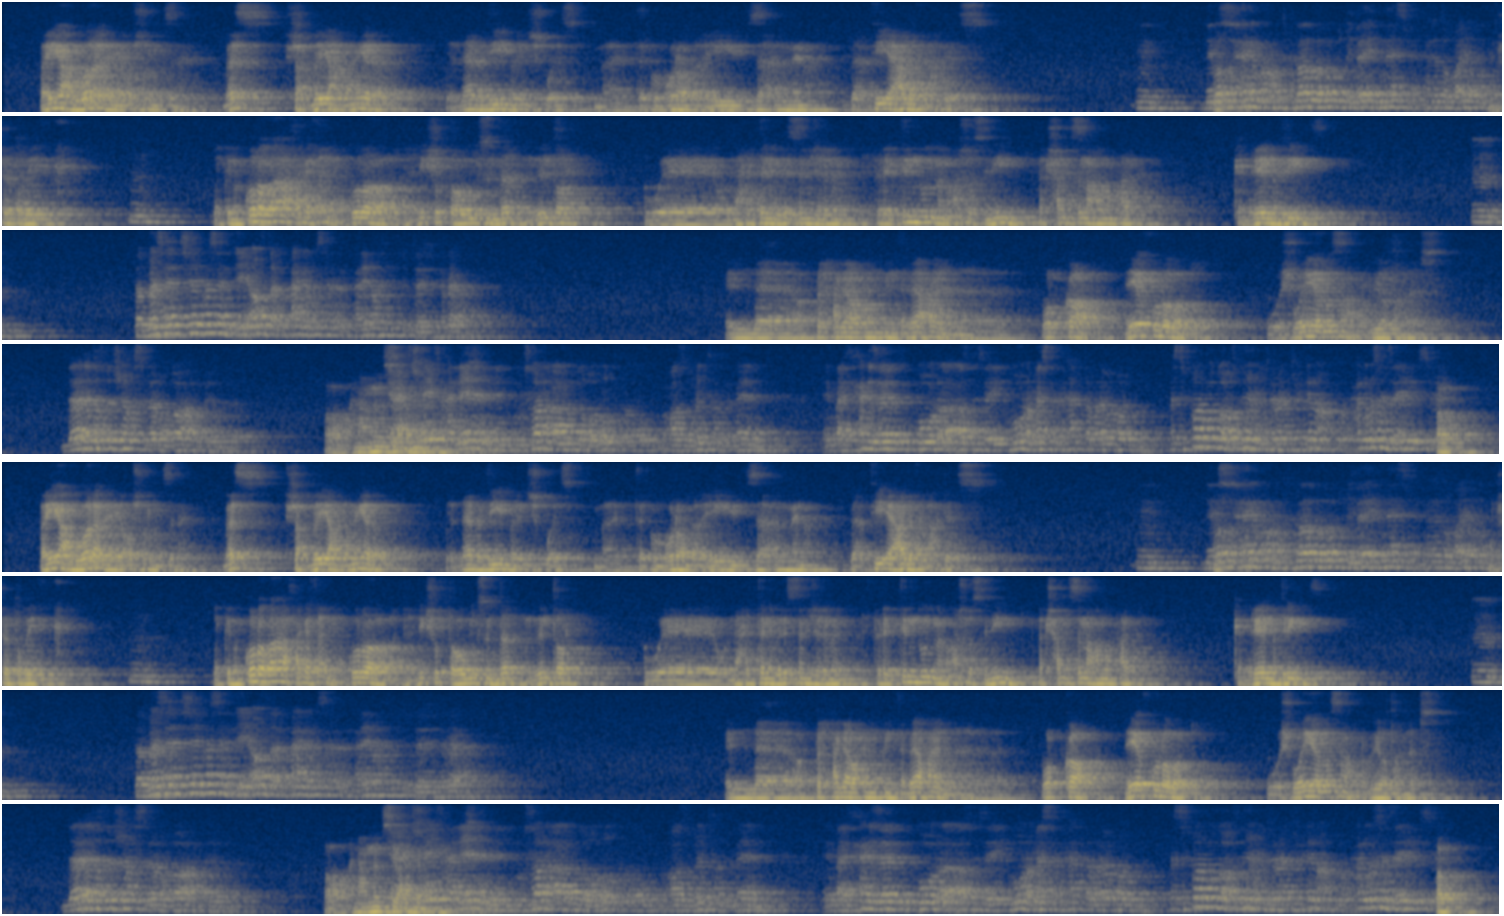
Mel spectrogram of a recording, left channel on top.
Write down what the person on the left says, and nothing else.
مم. دي برضو
حاجه ما هو التكرار ده برضو بيضايق الناس يعني حاجه طبيعيه ومنطقيه
برضو مم.
مم. طب مثلا انت شايف مثلا ايه افضل حاجه مثلا حاليا الواحد ممكن يت- يتابعها
امم
ده ده تفضيل شخصي بقى موضوع العربيات ده
يعني
انت شايف
حاليا ان المصارعه بجبروتها وعظمتها زمان بقت حاجه زي الكوره قصدي زي الكوره مثلا حتى ولو برضو بس الكوره برضو عظيمه من زمان مش هتكلم عن كوره حاجه مثلا زي السباق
